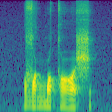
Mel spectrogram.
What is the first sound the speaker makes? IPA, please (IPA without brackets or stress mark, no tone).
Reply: zˤ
